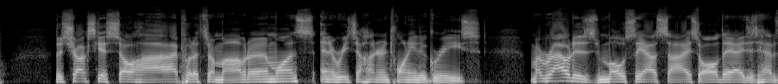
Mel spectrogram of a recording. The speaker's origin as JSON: {"language": "English", "region": "Massachusetts", "country": "United States", "said": "I'm from Massachusetts."}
